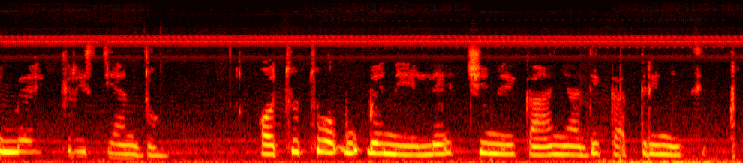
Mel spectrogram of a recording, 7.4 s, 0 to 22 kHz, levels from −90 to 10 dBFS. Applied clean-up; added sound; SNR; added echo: none; Cricket; 15 dB; none.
